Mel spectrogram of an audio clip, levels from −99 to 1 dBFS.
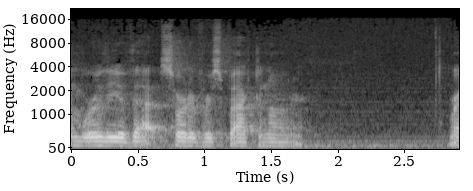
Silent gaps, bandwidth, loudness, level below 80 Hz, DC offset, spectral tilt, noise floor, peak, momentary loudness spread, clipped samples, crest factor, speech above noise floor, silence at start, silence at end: none; 14.5 kHz; -23 LUFS; -54 dBFS; under 0.1%; -6 dB/octave; -45 dBFS; -6 dBFS; 13 LU; under 0.1%; 18 dB; 23 dB; 0 s; 0 s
